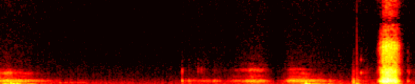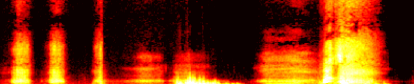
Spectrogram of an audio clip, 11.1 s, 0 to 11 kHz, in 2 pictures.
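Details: Repeated loud wet sneezes with quick sniffs and hitching breaths, about 6 sneezes a minute, in someone with a cold who feels very ill, constantly sneezing, hitching and blowing their nose.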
